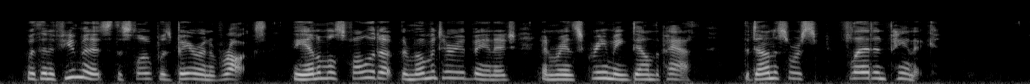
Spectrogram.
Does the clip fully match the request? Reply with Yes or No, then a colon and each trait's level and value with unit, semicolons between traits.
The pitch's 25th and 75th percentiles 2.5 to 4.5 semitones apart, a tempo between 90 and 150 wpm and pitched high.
No: average, 3.3 semitones; average, 165 wpm; very high, 255 Hz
